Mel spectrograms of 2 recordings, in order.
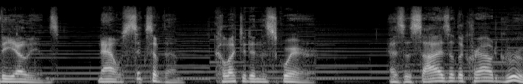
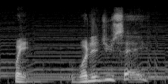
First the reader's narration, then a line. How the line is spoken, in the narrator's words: said Abigail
